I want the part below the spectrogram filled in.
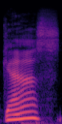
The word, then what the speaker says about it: GAAS: We pronounce it GAS, G-A-A-S, Globalization as a Service.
